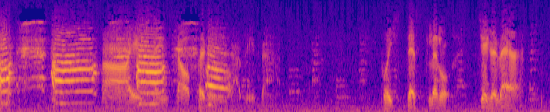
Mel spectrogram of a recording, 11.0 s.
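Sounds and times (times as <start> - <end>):
donkey braying in strained hee-haw bursts: 0.0 - 5.6
speech: 4.0 - 4.6, 9.6 - 10.4.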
